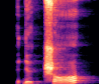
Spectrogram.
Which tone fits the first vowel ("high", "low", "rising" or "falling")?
low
